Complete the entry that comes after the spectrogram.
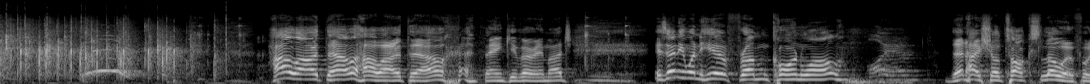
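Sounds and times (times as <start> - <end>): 
audience applause for a comedian at a variety show: 0.0 - 2.7
person whooping: 0.8 - 2.1
speech: 2.8 - 10.9.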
